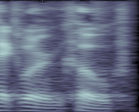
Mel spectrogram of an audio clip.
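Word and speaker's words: Heckler & Koch: say i think it is actually pronounced heckler and coke but i think that's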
